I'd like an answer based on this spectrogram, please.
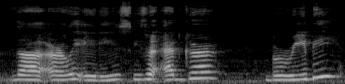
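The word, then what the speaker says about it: Edgar Berebi: early 80s these are Edgar baribe I hope that I'm saying it right it's b-e-r-e-b-i and these earrings I bought for a dollar and they're going for anywhere between 30 and 40.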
